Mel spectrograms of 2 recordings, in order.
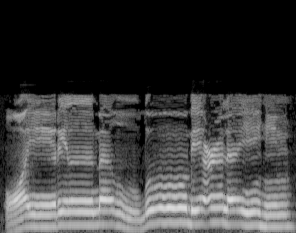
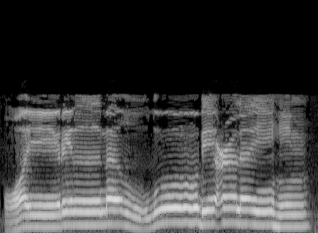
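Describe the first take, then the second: Both takes have the same delivery.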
